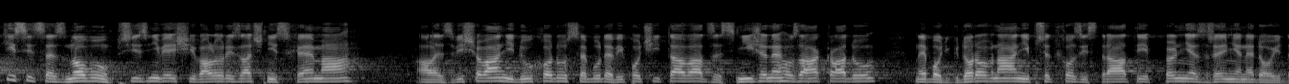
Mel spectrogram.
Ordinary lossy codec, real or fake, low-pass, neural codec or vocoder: AAC, 48 kbps; real; 7.2 kHz; none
